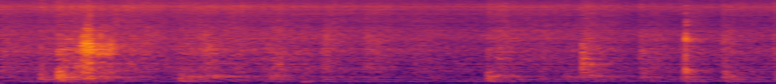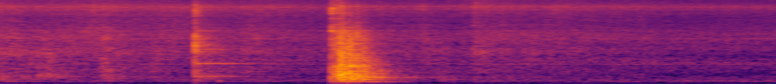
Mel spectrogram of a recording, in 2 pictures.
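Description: Chopped onion and tomato sizzling in hot oil in a kadhai while a metal ladle stirs and scrapes through them: the tomatoes being sautéed into the onions. A few sharp clinks of the ladle against the pan stand out, the loudest about seven seconds in, and the frying grows quieter near the end.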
